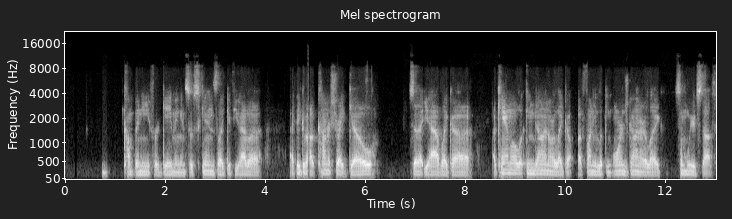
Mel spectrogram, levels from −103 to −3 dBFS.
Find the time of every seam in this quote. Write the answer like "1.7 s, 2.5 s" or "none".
6.8 s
